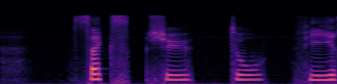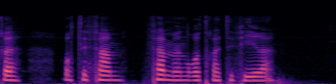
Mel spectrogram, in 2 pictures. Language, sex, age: Norwegian, female, 31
